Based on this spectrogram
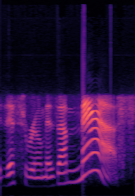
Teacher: So, for example, if I wanted to say this room is a mess and I was angry, I would stress the word mess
